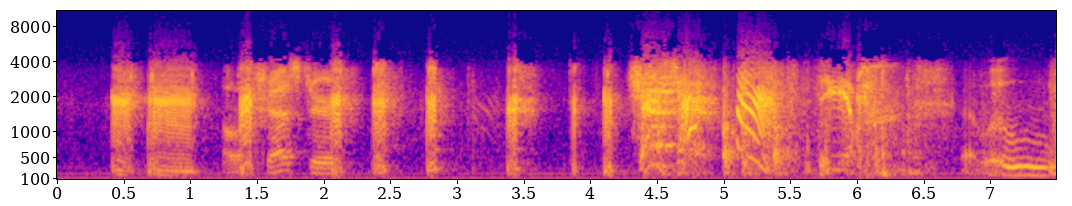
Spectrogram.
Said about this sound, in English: Oh, this is a duck call. I ordered all the way from St. Louis. It just come in the mail. Doesn't sound like any duck I ever heard.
